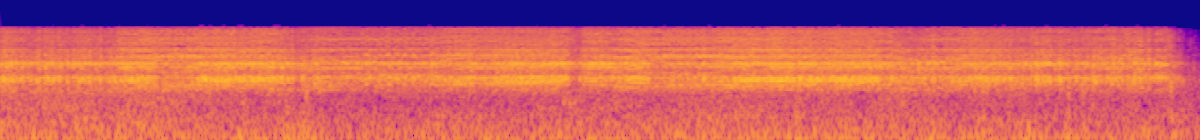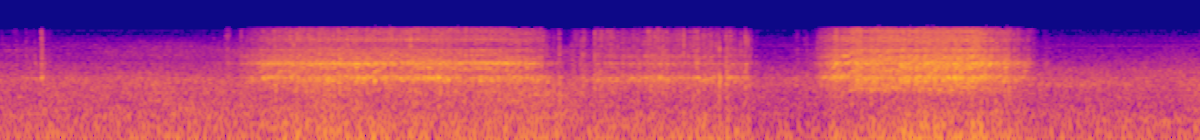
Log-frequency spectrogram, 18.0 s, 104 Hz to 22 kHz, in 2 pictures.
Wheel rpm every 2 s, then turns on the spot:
230, 220, 220, 220, 70, 70, 80, 70, 70.
8-10 12-14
